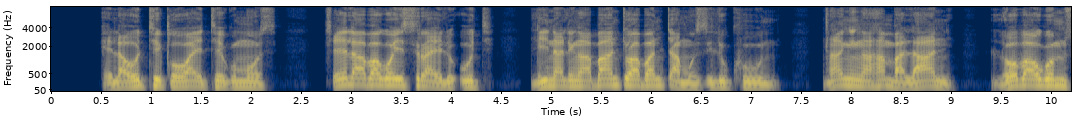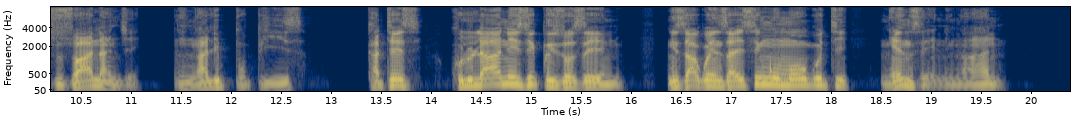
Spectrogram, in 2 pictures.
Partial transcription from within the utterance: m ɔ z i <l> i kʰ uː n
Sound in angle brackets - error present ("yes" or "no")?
no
